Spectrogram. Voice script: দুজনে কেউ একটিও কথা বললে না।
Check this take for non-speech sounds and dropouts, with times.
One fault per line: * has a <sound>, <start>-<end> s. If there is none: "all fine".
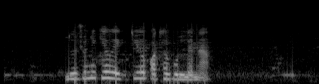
all fine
